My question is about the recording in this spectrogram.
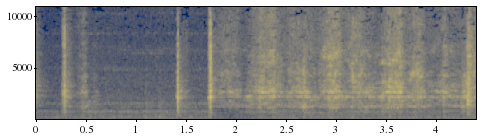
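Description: Metal spoon tapping a few times against a frying pan, then scraping and stirring eggs around the pan from about two seconds in.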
